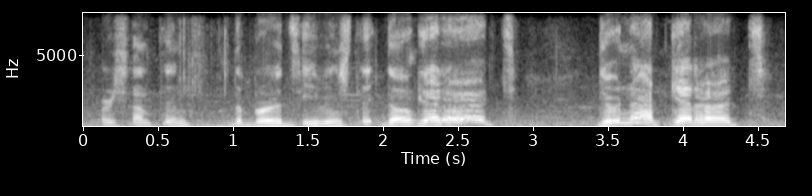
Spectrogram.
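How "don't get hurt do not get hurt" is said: put-on louder, higher yell like a cranky old man. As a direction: shout it after the kids like a grumpy old man. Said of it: "like an old man yelling at kids".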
